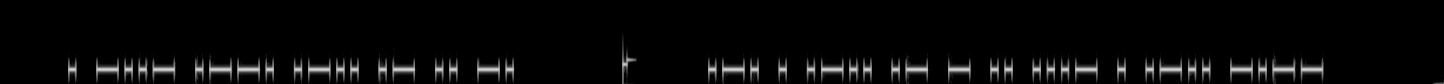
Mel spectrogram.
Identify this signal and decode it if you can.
Morse code, heard as a keyed tone, about 17 wpm, 700 Hz. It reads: EXPLAIN RELATIVELY
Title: Sentences from Top 1100 Words - New Word Drill Alt - 17wpm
